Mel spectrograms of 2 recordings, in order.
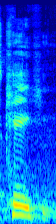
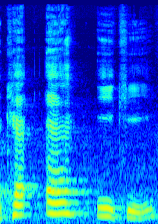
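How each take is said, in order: First: "Keiki" as KAY-kee, vowels merged; "Keiki" with one gliding "ay"; correct, two syllables. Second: "Ke'eiki" broken into slow separate vowels, keh-eh-ee-kee; slow, over-split "Ke'eiki"; wrong, vowels separated. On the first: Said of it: "You pronounce it as Keiki". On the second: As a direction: pull "Ke'eiki" apart sound by sound. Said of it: "you don't pronounce it as". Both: Shown as a demonstration.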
